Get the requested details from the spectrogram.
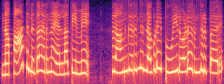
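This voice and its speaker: A grieving, furious cartoon mother, voiced by a woman, with a very high, shrill and scolding voice. The recording is dull and lo-fi, and it sounds dry. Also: fast, fairly bright tone, no room sound. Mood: bitter, scolding. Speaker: cartoon voice actor. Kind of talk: Tamil horror cartoon dub.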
